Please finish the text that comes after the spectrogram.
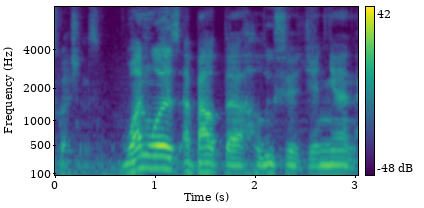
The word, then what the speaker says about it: Hallucigenia: Here's actually how you pronounce the word. Hallucigenia. Hallucigenia. Hallucigenia. Hallucigenia. Yeah. And it sounds weirder than hallucigenia, but Hallucigenia is how you say it.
